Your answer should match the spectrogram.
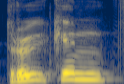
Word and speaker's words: Drücken: I had Zehen for pull, Drücken for push.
